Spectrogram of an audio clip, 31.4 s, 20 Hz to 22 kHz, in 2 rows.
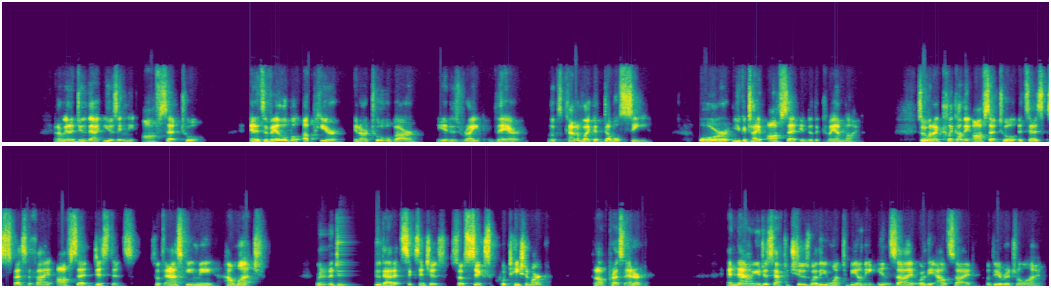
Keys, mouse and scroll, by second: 11.7 click, 21.9 6, 22.7 shift+', 25.2 Return.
